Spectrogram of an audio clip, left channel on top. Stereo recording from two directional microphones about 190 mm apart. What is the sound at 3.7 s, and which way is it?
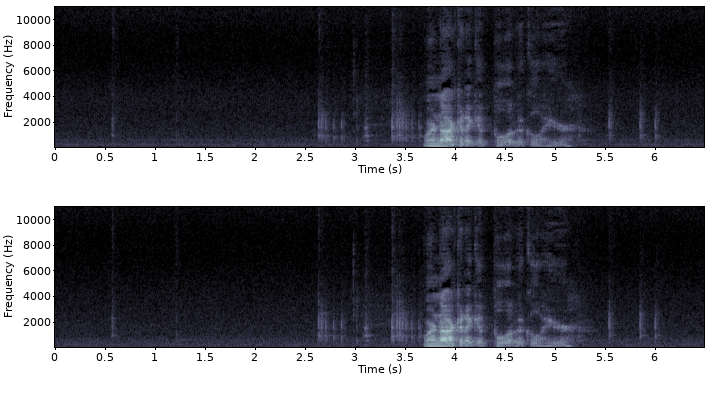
Speech, 55° right (ahead or behind).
